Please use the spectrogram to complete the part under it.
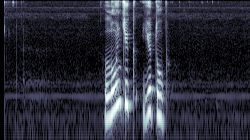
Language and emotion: Russian, neutral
